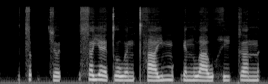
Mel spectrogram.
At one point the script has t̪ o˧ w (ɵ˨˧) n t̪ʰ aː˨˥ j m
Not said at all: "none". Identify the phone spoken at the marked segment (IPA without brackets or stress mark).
ɵ˨˧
